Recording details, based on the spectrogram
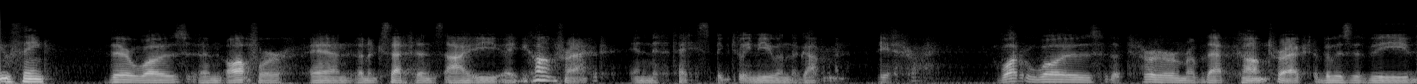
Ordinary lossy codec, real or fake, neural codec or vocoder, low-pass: MP3, 32 kbps; fake; codec, 16 kHz in and 24 kHz out, 0.4 kbps, LongCat-Audio-Codec, fine tuned four codebook decoder; 7.2 kHz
